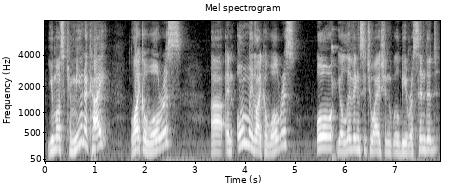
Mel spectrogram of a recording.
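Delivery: mock-official terms in exaggerated Australian; amateur Australian accent. Fake ad laying down walrus rules to a housemate, mock Australian accent. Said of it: "that's all I have for Australian".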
